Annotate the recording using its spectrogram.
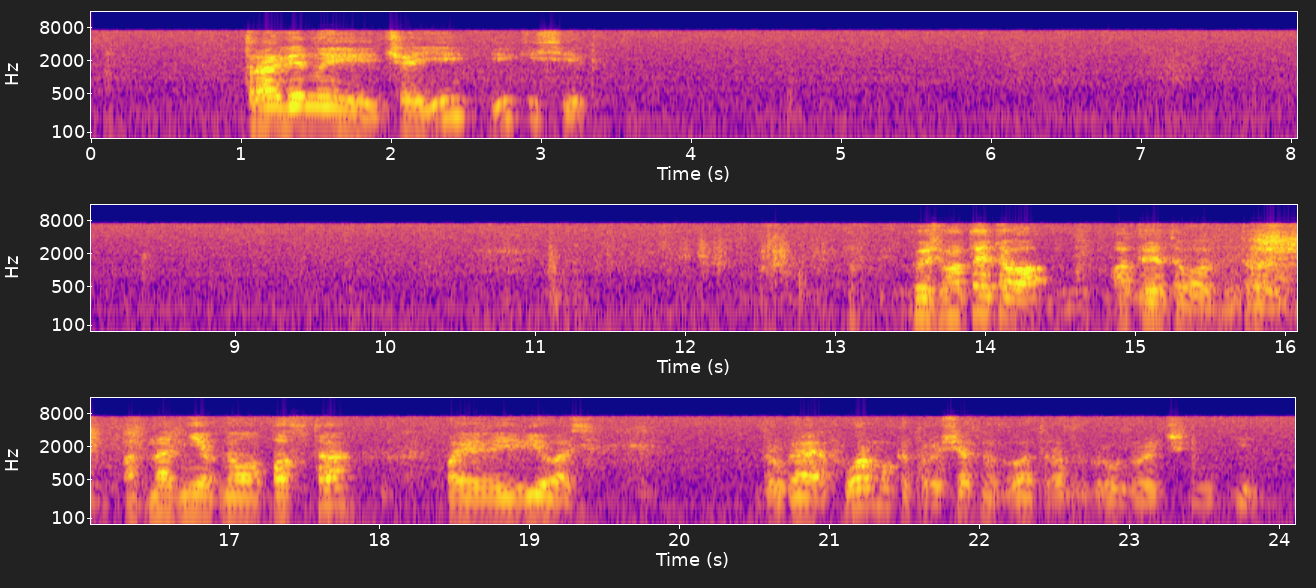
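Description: A man reads aloud and speaks calmly.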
